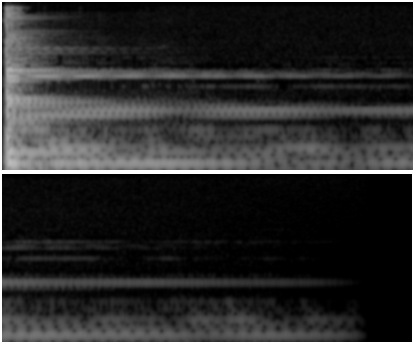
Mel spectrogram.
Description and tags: A cool piano sound I made messing with an out-of-tune upright. The tuning is approximately "A."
